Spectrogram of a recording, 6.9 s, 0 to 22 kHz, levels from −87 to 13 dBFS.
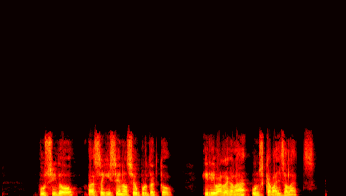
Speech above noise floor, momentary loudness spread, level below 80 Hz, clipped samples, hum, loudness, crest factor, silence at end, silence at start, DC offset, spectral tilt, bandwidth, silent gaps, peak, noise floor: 63 dB; 10 LU; -56 dBFS; under 0.1%; none; -15 LUFS; 14 dB; 0.7 s; 0.8 s; under 0.1%; -5.5 dB/octave; 7.6 kHz; 3.95-4.04 s; -2 dBFS; -78 dBFS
